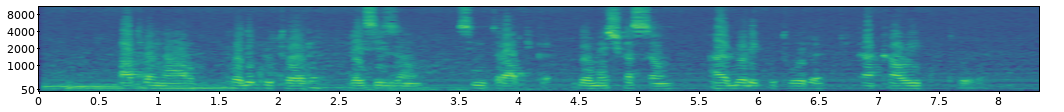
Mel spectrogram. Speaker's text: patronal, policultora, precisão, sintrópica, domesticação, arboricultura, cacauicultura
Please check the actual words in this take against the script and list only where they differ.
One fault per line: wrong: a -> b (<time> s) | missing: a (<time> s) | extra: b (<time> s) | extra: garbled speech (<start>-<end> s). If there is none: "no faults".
no faults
